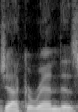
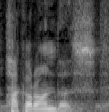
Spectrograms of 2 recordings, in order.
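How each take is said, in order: First: The word has an English pronunciation. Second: The word has a Spanish pronunciation.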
